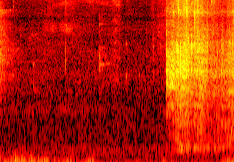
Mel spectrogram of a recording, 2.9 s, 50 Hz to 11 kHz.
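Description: Uncirculated 2020 Indian ten-rupee coins from the Hyderabad mint pour out of a broken packet in a sudden bright, jingling metallic clatter after a quiet stretch, close and sustained to the end.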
